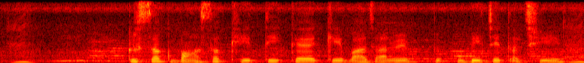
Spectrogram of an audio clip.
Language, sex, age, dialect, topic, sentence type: Maithili, female, 25-30, Southern/Standard, agriculture, statement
